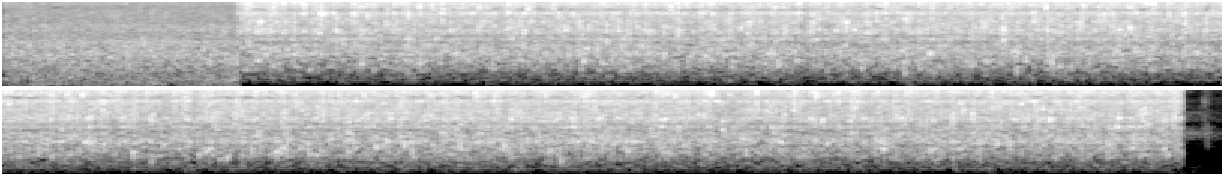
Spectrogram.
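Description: Steady rushing river water flows loudly and continuously, a dense broadband roar that starts abruptly and fills the whole stretch.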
